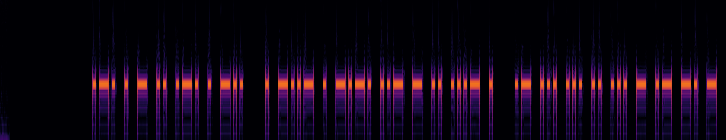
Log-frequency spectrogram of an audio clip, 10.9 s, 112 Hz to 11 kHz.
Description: Morse code, heard as a keyed tone, about 25 wpm, 700 Hz. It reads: RETIRED EXECUTIVE ASSISTANT
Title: K1USN SST QSO Practice 25wpm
